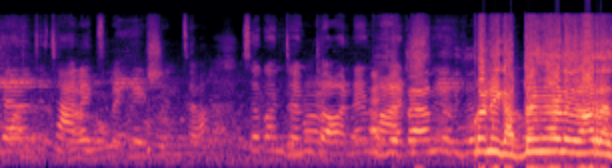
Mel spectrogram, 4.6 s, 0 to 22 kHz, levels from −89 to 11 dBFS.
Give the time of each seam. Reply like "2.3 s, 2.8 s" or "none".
3.5 s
